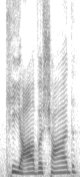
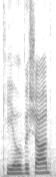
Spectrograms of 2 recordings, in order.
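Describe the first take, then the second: First: The vowel after the first syllable sounds like 'ah'. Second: The vowel after the first syllable sounds like 'oh'. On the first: This is how the speaker said it. "I called it Ki, uh, Kiavashad" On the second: This is how others say it. "they call it Kyo, Kiovashad"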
